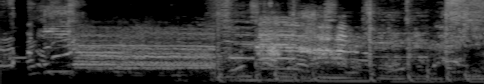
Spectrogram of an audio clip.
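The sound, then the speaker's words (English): An anti-Trump woman lets out a long, loud, anguished scream, then breaks into ragged, wailing cries and sobbing vocal sounds that continue. “That screaming anti-Trump lady.”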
